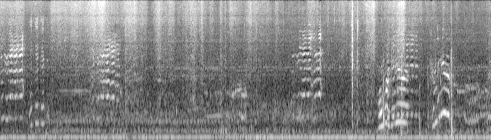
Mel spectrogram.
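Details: Bottle-fed orphaned Boer goat kids, put outside the gate once finished with their milk; a few scattered bleats early on, then a burst of loud, quavering cries near the end, over a steady low hum and a woman's voice.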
